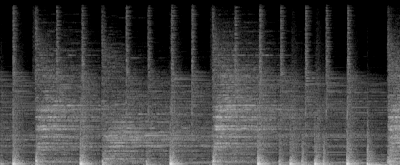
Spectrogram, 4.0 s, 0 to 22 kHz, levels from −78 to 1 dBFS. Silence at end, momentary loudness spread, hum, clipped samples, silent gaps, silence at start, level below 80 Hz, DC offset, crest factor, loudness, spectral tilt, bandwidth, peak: 0 s; 4 LU; none; under 0.1%; none; 0 s; -44 dBFS; under 0.1%; 22 dB; -23 LUFS; -3.5 dB/octave; over 20 kHz; -2 dBFS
